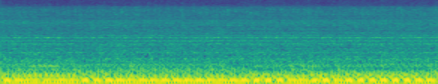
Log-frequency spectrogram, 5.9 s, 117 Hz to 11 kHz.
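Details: Toyota 1JZ inline-six swapped into a Fox Body, stock engine, first test fire: smooth, steady low drone with an even firing beat at idle, no misses, knocks or ticking; running cleanly.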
